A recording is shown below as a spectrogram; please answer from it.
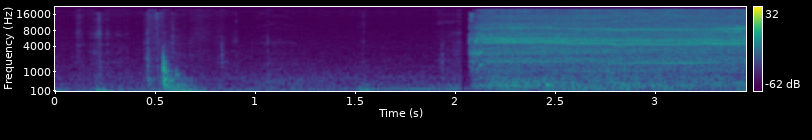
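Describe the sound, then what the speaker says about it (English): A power drill pre-drills wooden pieces for a rustic tiny house kitchen remodel. A few soft knocks come first, then the drill kicks in abruptly, whining loud and steady right up close until the end. "I'm taking my pieces, pre-drilling them quick"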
